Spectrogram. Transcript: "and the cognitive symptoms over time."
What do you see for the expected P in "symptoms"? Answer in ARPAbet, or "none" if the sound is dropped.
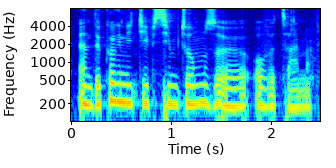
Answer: P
